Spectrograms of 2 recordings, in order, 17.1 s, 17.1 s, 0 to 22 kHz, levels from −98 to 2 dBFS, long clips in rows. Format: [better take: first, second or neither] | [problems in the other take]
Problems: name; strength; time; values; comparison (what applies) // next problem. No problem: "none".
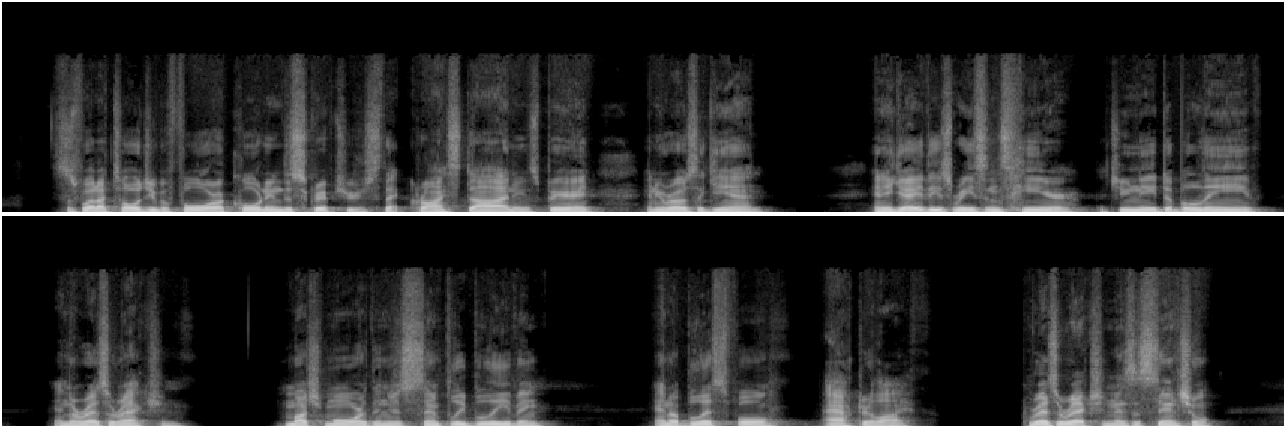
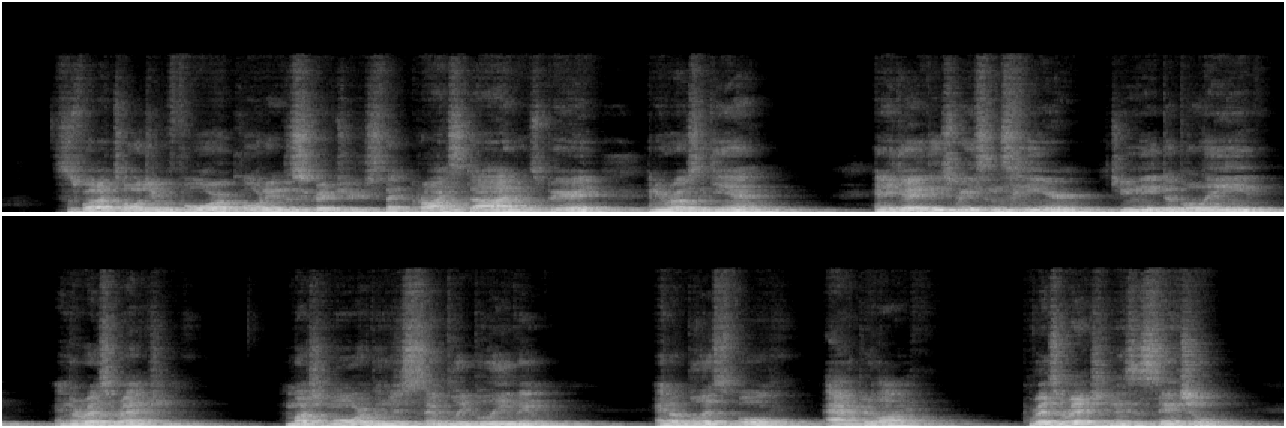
first | off-mic speech; far // room echo; noticeable; dies away in 0.7 s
